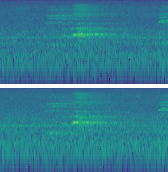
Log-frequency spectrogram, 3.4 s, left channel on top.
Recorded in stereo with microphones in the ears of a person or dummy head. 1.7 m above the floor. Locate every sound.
0.9 s a shout: 10° right (ahead or behind), 4 m; by 3.3 s 10° left (ahead or behind), 2.5 m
